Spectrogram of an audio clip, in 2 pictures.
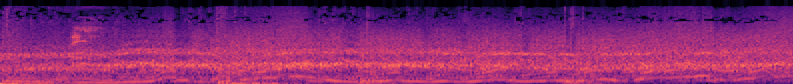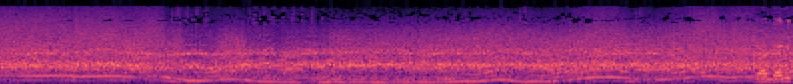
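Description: Tires squeal in long wavering skids as a car drifts through tight corners in the Forza racing game, the engine droning loudly underneath, with a voice exclaiming briefly over the continuous screech.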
